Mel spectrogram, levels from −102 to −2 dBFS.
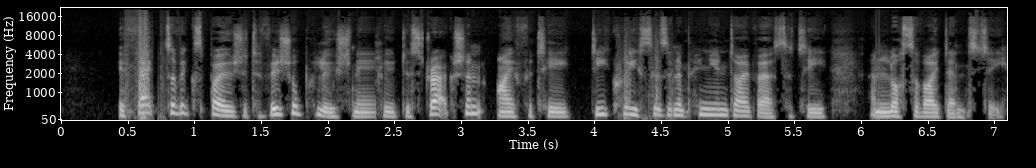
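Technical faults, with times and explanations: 0.48–0.77 s, loose connector crackle: an irregular scratchy burst just before "of exposure to visual", from a worn contact making and breaking the signal.
2.25–2.37 s, burst of packet loss: after "exposure to visual pollution" the sound holds and fades for about 100 ms, then resumes with that stretch gone.
2.69–2.71 s, chunks out of order: a jumbled flicker where a 10 ms chunk plays one chunk late, leaving hard joins.
4.17–4.59 s, loose connector crackle: rough crackling right after "eye fatigue", as an unstable contact chops the line on and off.
5.39–5.43 s, short concealed packet loss: a brief smear where 20 ms never arrived and was filled by extending the preceding sound, then blended back.
6.11–6.14 s, chunks out of order: another garbled moment, a 10 ms chunk arriving two chunks late and playing after audio meant to follow it.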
